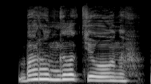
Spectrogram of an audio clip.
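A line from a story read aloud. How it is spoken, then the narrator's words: Sad. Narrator (Russian): грустно сказала она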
